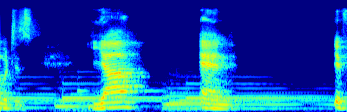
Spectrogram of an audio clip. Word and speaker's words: Yah: When you say ya, the y sound is not just one sound, it's a combination of eh and ah, ea, and this is where you get the ya sound from.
